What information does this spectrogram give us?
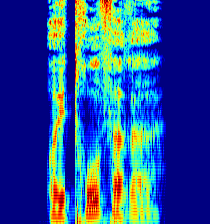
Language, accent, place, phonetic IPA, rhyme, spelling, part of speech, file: German, Germany, Berlin, [ɔɪ̯ˈtʁoːfəʁə], -oːfəʁə, eutrophere, adjective, De-eutrophere.ogg
- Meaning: inflection of eutroph: 1. strong/mixed nominative/accusative feminine singular comparative degree 2. strong nominative/accusative plural comparative degree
